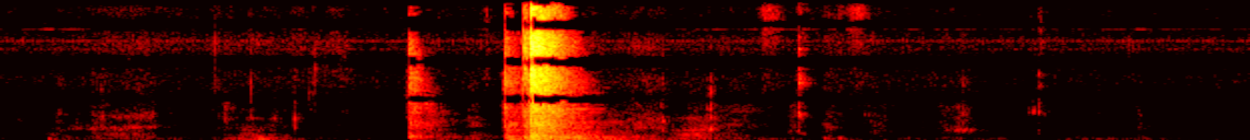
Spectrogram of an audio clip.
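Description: A loud, sharp knock about two and a half seconds in, trailing off over about a second, with a lighter click just before it and faint shuffling and ticks around it.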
